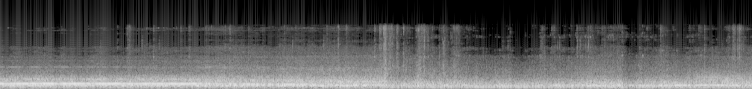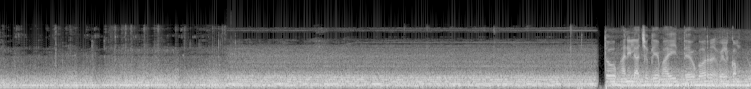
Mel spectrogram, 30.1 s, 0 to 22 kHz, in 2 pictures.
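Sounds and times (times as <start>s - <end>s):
low engine drone: 0.0s - 30.0s
wheels rumbling on runway: 0.0s - 30.0s
rattles and knocks: 1.8s - 19.8s.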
